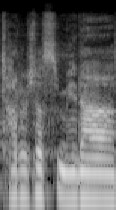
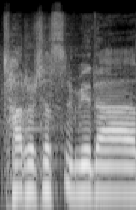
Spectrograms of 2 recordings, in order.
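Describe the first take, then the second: First: It is said in a plain, ordinary way. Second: It is said more warmly and gladly.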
